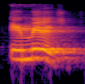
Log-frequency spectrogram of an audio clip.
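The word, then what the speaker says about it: image: ए जी ई आया है इसलिए ए का उच्चारण होगा इसलिए इसे स्टेज पढ़ा जाएगा इमेज यह एक मल्टीपल सिलेबल वर्ड है क्योंकि इसमें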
